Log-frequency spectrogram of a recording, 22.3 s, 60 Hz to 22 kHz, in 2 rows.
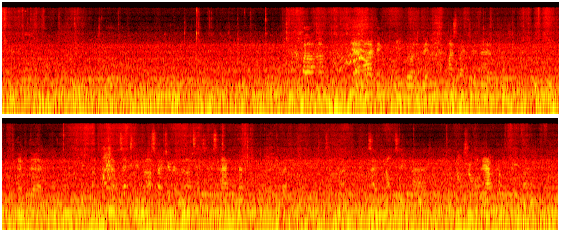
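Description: Steady running rumble of a Class 170 Turbostar diesel multiple unit, heard from inside the passenger saloon as the train travels along the line.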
